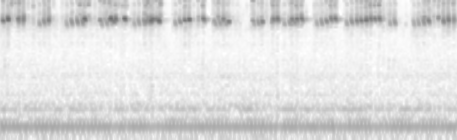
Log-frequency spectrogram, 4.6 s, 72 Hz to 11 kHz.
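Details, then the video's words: Loud, shrill cricket chirps from live crickets arrive in quick bursts of trilled pulses separated by brief gaps, with a faint low hum beneath. "Live Crickets 60min "Natural Sound""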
